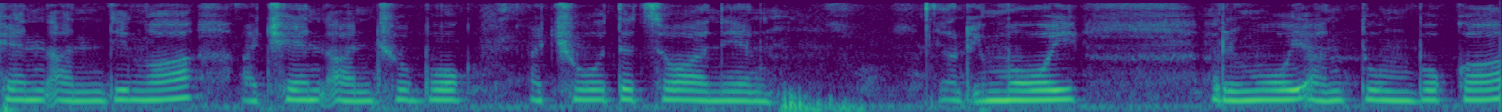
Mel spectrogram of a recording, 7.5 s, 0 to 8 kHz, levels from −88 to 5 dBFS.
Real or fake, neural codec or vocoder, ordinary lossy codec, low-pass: fake; codec, 16 kHz, 16 kbps, FunCodec, trained on Chinese and English, 50 frames a second; none; 7.2 kHz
